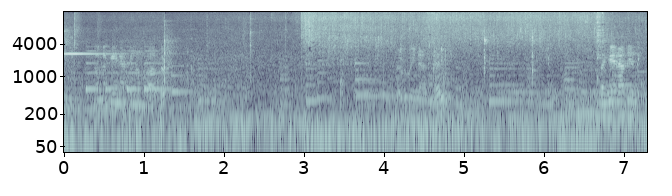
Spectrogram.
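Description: Garlic and butter sizzling loudly in a pan over low heat, a dense, continuous close frying hiss with occasional stirring scrapes, while someone talks over it.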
